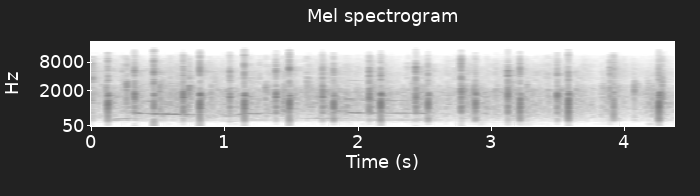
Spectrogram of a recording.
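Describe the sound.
A round of applause from a crowd: dense, irregular sharp claps at a steady moderate level, with some voices calling out over the clapping.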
